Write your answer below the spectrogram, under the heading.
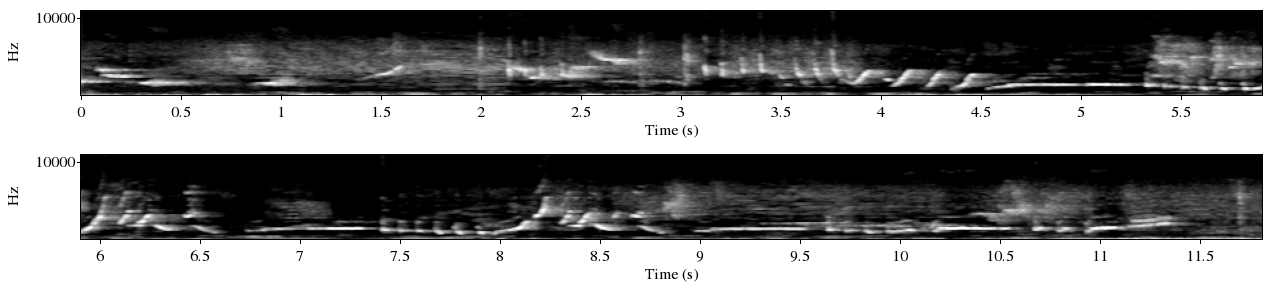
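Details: Lure song of a white-rumped shama recorded in the morning: long flowing run of swooping whistles, trills and clear held notes, loud and continuous, with a faint low background rumble.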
